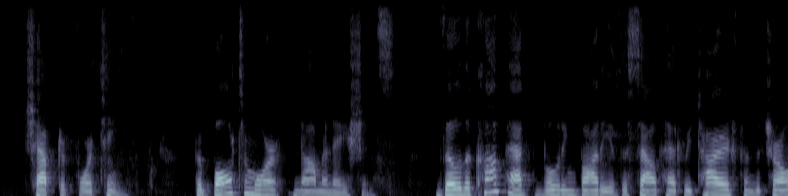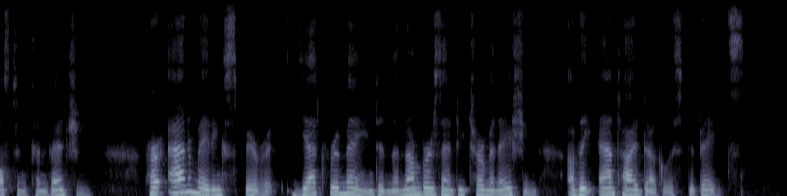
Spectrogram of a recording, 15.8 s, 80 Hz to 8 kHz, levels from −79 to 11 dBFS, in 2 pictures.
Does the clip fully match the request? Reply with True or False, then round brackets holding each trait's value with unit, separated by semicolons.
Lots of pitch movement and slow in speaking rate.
False (4.0 semitones; 130 wpm)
